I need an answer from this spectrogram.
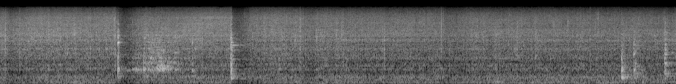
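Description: Chopped onion and garlic sizzling in hot oil in a stainless steel frying pan, toasting toward golden, while a metal spoon stirs and scrapes them. The spoon knocks sharply against the pan about one and two seconds in, with lighter clicks near the end.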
